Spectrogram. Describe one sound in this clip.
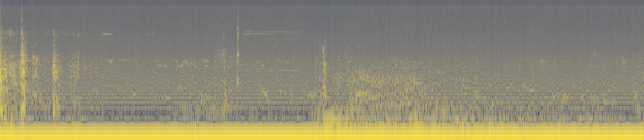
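A car engine hums and tyres rumble steadily on the road.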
